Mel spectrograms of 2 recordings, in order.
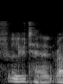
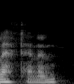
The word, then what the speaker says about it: lieutenant: I'm going to pick you up on having said lieutenant rather than lieutenant. – I'm oh, sorry. Did I say that wrong? – You said it the American way, not the English way.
